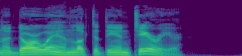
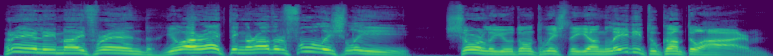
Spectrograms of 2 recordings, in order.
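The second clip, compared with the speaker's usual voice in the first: higher, louder, silky menace; a villain playing polite over a loudhailer; smooth Russian villain; 7 semitones higher, 6 dB louder than usual. A narrator's reading. Kossoff taunting the captain through a loudhailer.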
